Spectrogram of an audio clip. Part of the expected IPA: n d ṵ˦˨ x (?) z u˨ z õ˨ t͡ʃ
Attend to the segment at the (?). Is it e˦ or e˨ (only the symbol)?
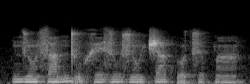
e˨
